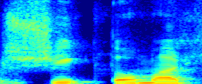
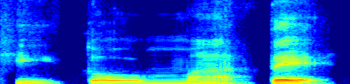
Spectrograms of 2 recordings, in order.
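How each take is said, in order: First: Xictomat as shik-TO-mat; old SH form. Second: Slow jitomate, hee-to-MA-te; modern J form. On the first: Teacher shows class this word, SH form. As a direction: open Xictomat with sh, end on the consonant. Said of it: "let's look at this word". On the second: Teacher shows class the changed word, J form. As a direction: stretch jitomate with h onset and a final te. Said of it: "You change the L to an E". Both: Shown as a demonstration.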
